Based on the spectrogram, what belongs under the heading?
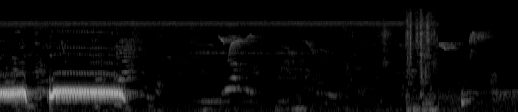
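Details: Spotted dove giving two low coos, a short one then a longer level one, followed by near silence with faint bird chirps and a brief rustle.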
